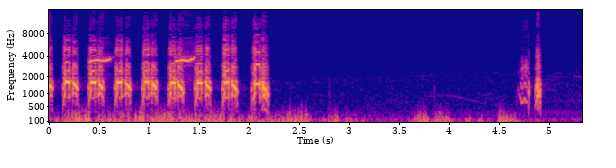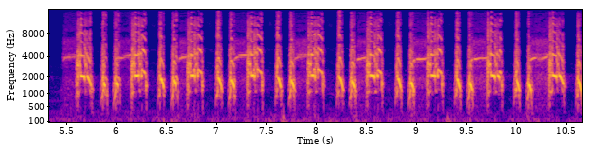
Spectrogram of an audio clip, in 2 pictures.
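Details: Grey francolin (teetar) giving rapid harsh, ringing notes with whistled tones for two seconds. A pause with low rumbling noise follows, then the bird resumes with a louder, steady burst of repeated calls.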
